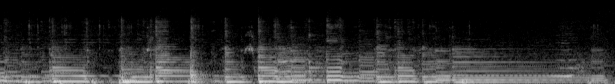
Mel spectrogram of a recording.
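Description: Guitar music: plucked guitar notes over a bass line, settling about two-thirds of the way through into a held chord that stops at the end.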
